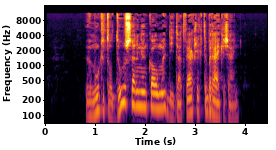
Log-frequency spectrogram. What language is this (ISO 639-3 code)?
nld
